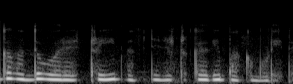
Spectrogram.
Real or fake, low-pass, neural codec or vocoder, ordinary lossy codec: real; 7.2 kHz; none; AAC, 48 kbps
